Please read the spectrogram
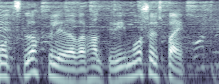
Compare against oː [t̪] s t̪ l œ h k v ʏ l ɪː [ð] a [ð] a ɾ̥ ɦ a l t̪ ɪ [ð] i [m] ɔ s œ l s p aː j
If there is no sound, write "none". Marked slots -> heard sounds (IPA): t̪, ð, v, ð, m

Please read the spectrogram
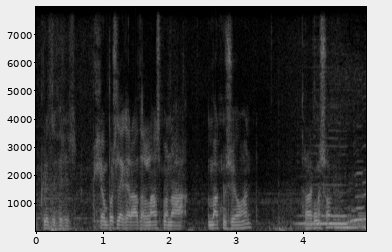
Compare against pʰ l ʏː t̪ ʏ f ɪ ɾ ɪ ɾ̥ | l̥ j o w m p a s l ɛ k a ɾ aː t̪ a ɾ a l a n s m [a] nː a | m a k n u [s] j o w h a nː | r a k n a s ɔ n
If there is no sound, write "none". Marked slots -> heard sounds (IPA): a, s

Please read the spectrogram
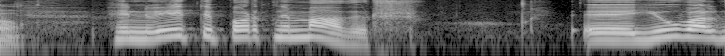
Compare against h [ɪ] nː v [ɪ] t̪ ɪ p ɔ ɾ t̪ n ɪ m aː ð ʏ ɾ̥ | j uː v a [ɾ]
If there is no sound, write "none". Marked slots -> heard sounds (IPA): ɪ, ɪː, l

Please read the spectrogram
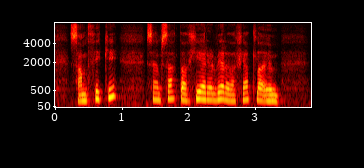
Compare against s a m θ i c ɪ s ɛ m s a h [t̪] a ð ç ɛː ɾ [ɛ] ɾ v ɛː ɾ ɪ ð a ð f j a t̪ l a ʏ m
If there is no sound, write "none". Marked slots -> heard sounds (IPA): t̪, ɛ

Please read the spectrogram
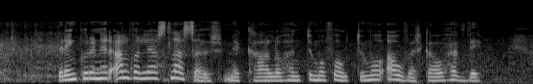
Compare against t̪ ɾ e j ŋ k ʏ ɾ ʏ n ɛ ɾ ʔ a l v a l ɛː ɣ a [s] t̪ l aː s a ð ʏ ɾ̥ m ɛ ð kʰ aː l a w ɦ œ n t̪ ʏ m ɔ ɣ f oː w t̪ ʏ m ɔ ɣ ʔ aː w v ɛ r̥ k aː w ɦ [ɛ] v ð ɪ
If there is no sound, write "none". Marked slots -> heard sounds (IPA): s, œ

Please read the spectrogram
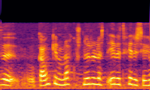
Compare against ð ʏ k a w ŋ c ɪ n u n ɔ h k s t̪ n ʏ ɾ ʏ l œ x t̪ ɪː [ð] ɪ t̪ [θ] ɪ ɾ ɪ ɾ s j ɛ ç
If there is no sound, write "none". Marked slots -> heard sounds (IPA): v, f

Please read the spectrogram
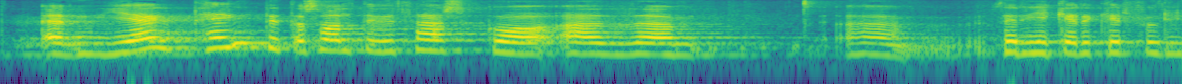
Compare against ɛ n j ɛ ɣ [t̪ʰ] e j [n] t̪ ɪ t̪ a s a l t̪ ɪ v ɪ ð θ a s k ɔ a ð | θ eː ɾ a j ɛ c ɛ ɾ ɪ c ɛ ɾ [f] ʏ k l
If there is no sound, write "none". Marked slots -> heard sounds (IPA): t̪ʰ, ŋ, f

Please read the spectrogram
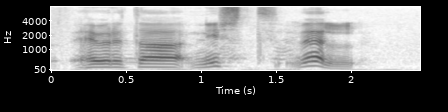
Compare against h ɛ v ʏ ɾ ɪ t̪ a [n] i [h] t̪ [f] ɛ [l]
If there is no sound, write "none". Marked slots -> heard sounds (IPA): n, s, v, l

